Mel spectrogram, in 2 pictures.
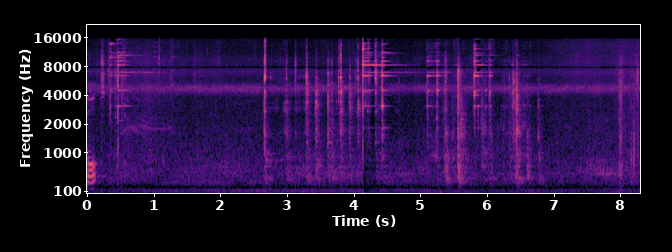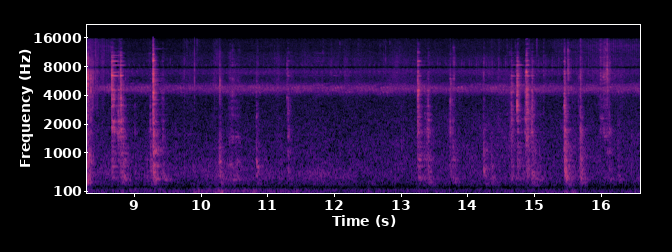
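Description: A wrench clicks against a metal hitch bolt.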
